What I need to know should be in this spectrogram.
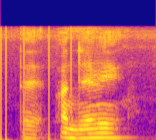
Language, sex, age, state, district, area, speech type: Dogri, male, 45-60, Jammu and Kashmir, Reasi, rural, spontaneous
